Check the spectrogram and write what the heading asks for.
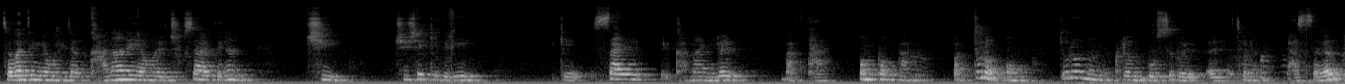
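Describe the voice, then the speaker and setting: A woman's voice: medium pitch, normal speed, dark tone. Woman lecturing in a roomy hall. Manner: chatty, conversational, checks in with listeners. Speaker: theology lecturer. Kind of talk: classroom lecture. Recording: roomy, from a distance.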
